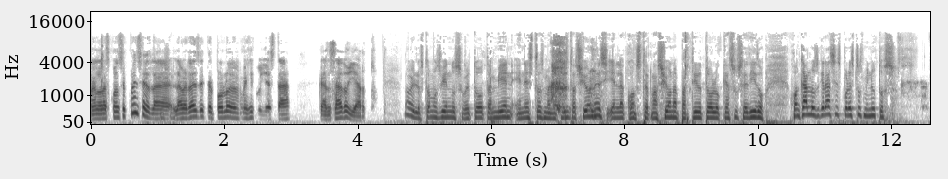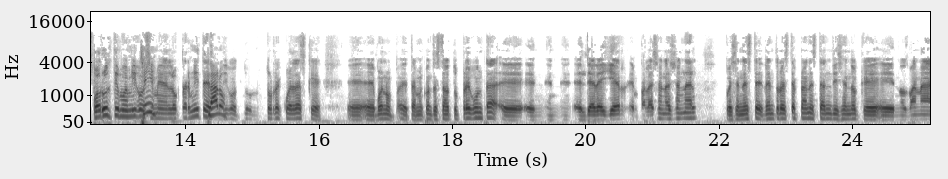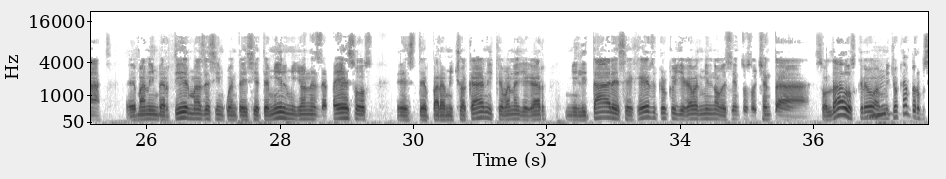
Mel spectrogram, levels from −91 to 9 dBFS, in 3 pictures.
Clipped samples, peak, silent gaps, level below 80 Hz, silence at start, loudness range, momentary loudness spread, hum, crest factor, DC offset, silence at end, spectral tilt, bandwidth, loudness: under 0.1%; -4 dBFS; none; -46 dBFS; 0 s; 3 LU; 9 LU; none; 18 dB; under 0.1%; 0 s; -5.5 dB/octave; 11.5 kHz; -22 LUFS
